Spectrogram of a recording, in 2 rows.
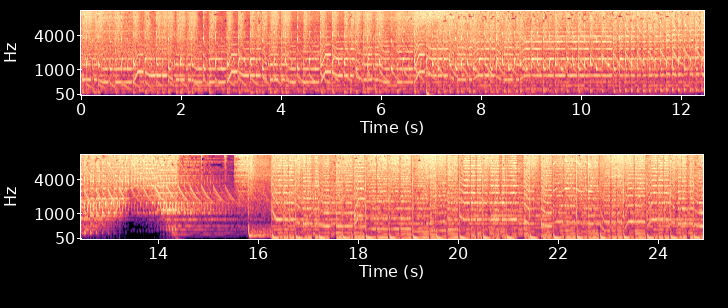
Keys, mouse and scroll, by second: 17.3-19.4 middle drag, 21.0-22.0 middle drag, 22.0-24.4 right drag, 24.4-24.9 drag.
